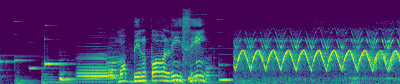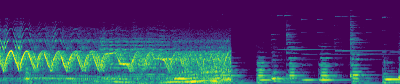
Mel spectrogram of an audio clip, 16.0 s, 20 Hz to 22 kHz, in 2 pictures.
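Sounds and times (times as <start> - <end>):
police siren yelping: 4.7 - 12.7
vehicle engine: 6.7 - 12.7.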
